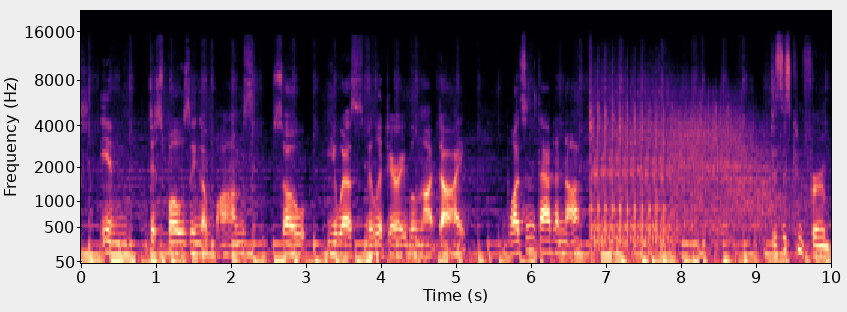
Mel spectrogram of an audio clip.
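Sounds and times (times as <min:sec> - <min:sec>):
machine gun automatic fire: 0:06.8 - 0:08.6.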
